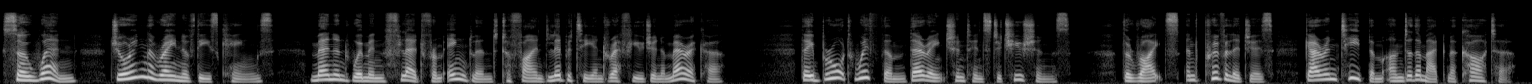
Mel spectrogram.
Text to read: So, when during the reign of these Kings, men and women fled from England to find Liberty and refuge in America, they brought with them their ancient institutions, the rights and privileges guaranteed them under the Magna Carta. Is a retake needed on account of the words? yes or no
no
